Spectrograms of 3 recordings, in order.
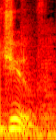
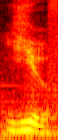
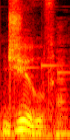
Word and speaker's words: Joov: but it is pronounced juve one syllable nice and easy like to be concise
